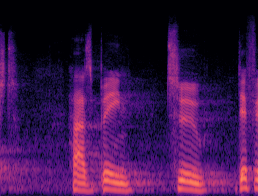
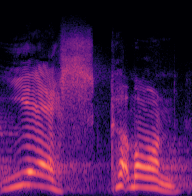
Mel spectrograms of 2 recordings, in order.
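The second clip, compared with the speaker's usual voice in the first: higher, gushing eager followers; eager disciples; 5 semitones higher than usual. Retold or imitated. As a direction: gush with keen devotion. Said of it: "And they're like".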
